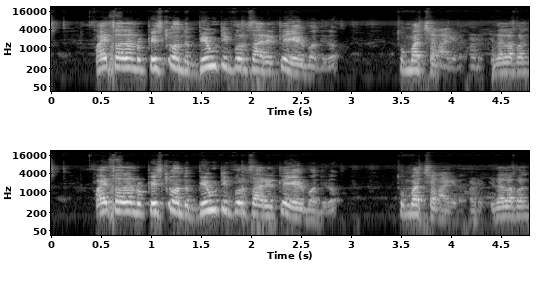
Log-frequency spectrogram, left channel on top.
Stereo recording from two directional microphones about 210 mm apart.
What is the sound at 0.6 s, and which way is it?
A woman's voice, centre (ahead or behind).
